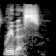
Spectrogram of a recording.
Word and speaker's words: Ribas: Like, I guess, do we say Ribas? Because that's how they say it in Portuguese, but yeah. we would say Ribas. – Ribas.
